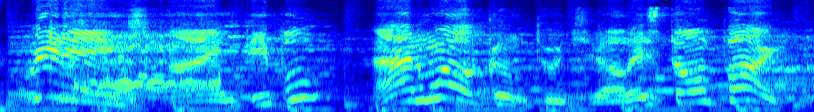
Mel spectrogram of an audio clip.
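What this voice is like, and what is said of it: Cartoon bear character voice. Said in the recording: “the most recognizable voice in animation, you know, like a cartoon voice? ... the most recognizable voice is Yogi Bear.”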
